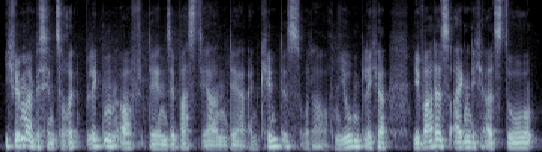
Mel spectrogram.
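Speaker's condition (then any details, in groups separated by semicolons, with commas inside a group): No condition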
